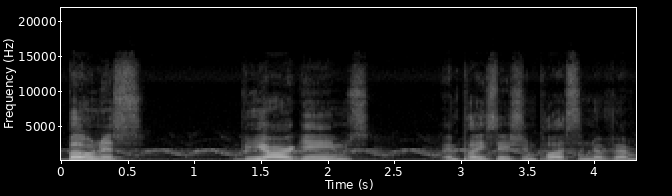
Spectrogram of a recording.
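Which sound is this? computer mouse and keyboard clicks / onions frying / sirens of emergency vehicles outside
sirens of emergency vehicles outside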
